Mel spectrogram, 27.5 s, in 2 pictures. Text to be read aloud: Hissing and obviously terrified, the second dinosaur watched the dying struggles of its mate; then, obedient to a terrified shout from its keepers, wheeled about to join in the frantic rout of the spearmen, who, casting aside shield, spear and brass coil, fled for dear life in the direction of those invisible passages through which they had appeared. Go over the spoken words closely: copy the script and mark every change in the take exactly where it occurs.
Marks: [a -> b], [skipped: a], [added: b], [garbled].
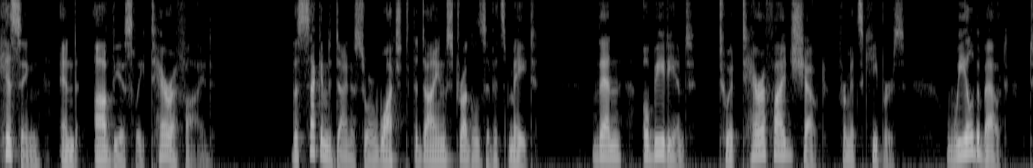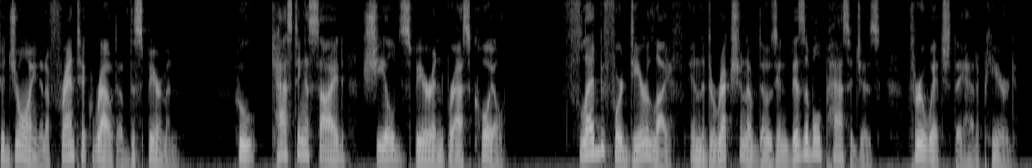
Hissing and obviously terrified, the second dinosaur watched the dying struggles of its mate; then, obedient to a terrified shout from its keepers, wheeled about to join in [the -> a] frantic rout of the spearmen, who, casting aside shield, spear and brass coil, fled for dear life in the direction of those invisible passages through which they had appeared.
